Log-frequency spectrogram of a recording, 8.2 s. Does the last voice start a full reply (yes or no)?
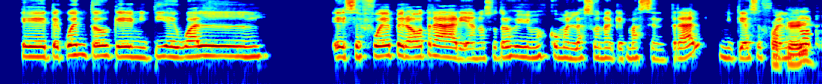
no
